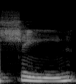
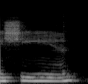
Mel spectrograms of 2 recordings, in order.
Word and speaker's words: Shein: Um everybody is jumping on the Shein bandwagon on the Sheen bandwagon, however you want to pronounce it. I say Shein.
